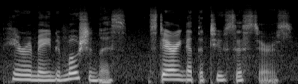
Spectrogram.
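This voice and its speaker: A woman's voice: mid-range voice, fairly even intonation, normal speed, poor audio. A woman telling a bedtime story in ASMR style as a girlfriend, sweet and playful, taking her time. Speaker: ASMR performer playing a girlfriend. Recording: faint rain noise behind. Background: soft rain sound effect.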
